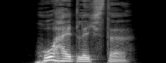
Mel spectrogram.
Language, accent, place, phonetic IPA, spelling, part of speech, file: German, Germany, Berlin, [ˈhoːhaɪ̯tlɪçstə], hoheitlichste, adjective, De-hoheitlichste.ogg
- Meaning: inflection of hoheitlich: 1. strong/mixed nominative/accusative feminine singular superlative degree 2. strong nominative/accusative plural superlative degree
